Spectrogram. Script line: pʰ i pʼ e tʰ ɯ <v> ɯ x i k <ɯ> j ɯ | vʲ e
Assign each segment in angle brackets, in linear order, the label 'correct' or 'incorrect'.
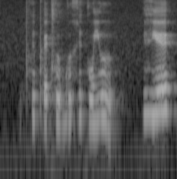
incorrect: b, incorrect: u

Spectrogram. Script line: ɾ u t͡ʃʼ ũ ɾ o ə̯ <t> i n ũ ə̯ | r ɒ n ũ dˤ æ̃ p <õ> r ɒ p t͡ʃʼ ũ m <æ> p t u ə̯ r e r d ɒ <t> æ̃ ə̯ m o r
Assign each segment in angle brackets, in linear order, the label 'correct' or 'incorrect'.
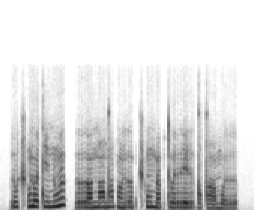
correct, incorrect: ũ, correct, incorrect: tˤ

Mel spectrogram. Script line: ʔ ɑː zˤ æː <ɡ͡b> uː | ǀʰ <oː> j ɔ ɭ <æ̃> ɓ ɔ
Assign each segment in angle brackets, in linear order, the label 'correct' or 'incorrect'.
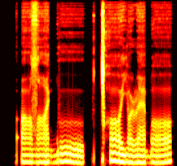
correct, incorrect: ɔː, incorrect: æ

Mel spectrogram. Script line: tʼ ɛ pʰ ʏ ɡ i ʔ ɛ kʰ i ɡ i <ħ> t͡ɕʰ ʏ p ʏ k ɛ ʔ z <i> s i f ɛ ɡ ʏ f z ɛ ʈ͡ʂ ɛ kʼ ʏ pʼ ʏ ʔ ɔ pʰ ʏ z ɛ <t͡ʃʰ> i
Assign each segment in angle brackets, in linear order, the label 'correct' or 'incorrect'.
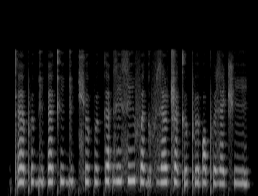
incorrect: ʔ, correct, correct

